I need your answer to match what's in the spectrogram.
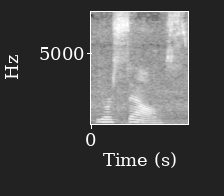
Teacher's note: kind of a z sound and the emphasis is on selves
